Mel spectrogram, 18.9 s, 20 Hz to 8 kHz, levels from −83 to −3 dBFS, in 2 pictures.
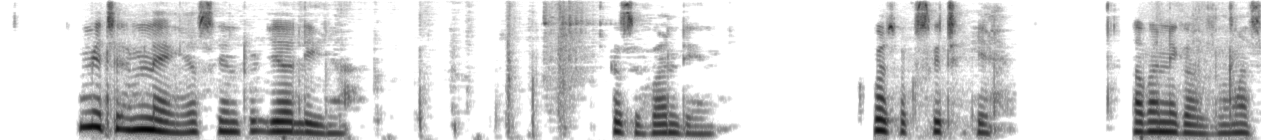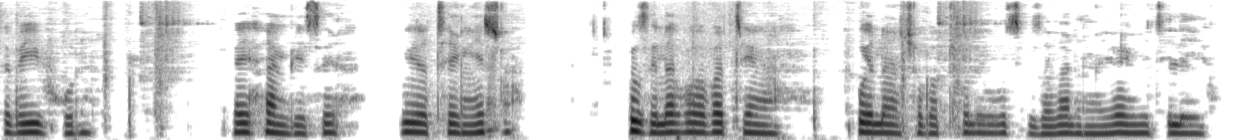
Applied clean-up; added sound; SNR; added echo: classical method Wiener filter.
